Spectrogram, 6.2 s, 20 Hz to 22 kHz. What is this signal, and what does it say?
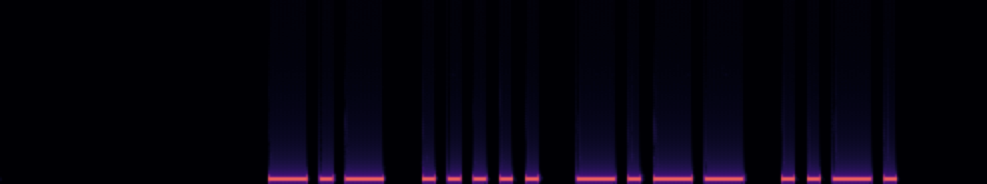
Morse code, heard as a keyed tone, about 16 wpm, 700 Hz. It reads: K5YF
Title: USA Call Signs - 4 Characters - Repeated 2x - 15wpm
